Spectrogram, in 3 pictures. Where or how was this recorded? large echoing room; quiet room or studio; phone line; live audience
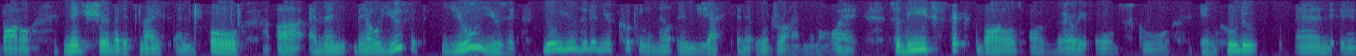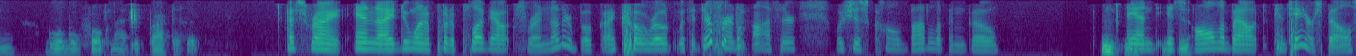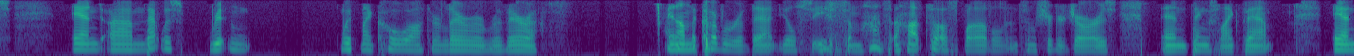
phone line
